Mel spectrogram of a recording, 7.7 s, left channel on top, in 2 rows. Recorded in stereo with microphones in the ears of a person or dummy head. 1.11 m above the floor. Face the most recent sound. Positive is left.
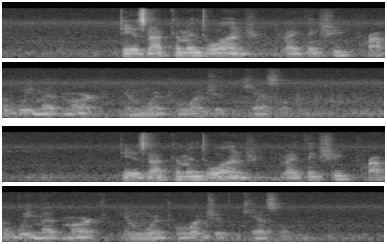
turn(degrees=-35)  # may be behind; listen again after turning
